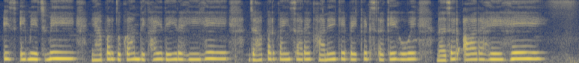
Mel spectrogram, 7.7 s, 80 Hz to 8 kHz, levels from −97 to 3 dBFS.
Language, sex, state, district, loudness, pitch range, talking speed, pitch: Hindi, female, Rajasthan, Jaipur, -14 LUFS, 260-280 Hz, 180 wpm, 270 Hz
